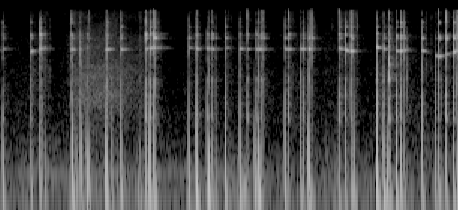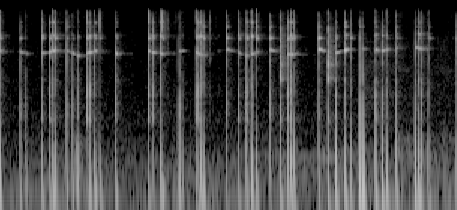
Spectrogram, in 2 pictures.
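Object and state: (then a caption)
Glass perfume bottle tapped with nails. Long nails tap and scratch an amber rectangular glass perfume bottle with a black cap, held close in front of a microphone. Quick, irregular clusters of sharp clicky taps each produce a brief, bright glassy ring that dies away almost instantly, with soft scratching between them.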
